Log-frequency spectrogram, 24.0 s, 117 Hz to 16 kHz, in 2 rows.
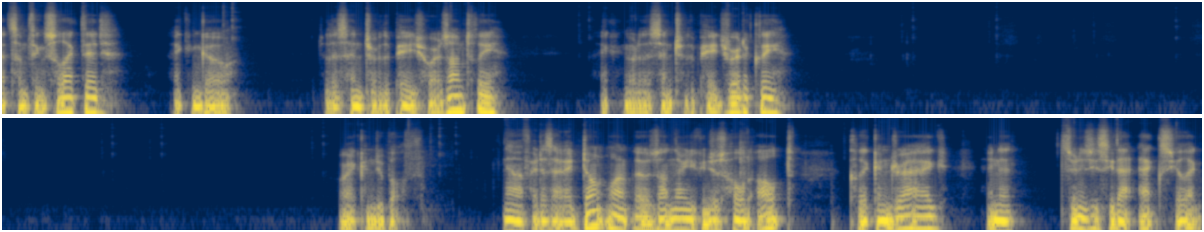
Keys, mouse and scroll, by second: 2.3 click, 5.9 click, 9.1 click, 13.6 click, 20.5 alt+click.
